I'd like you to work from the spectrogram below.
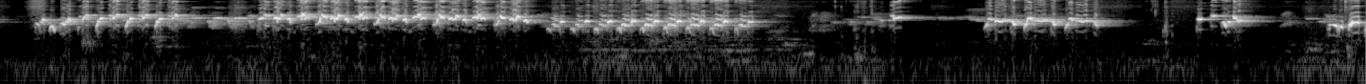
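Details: ['Sooty-headed bulbul singing hard to trigger other bulbuls into song: a long rapid chattering run of bright notes for several seconds, then shorter separated bursts after quiet gaps.']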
